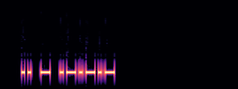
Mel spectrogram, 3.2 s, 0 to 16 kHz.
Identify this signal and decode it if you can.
Morse code, heard as a keyed tone, about 28 wpm, 700 Hz. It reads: IT.
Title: 2x Word-Spacing - Sentences from Top 300 Words - 28wpm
